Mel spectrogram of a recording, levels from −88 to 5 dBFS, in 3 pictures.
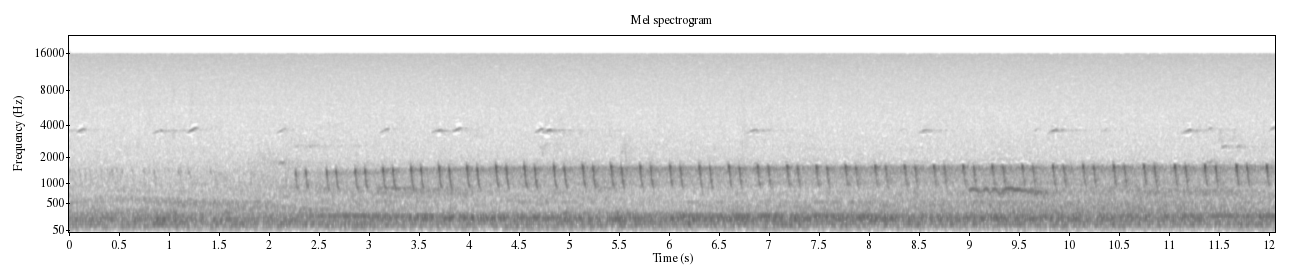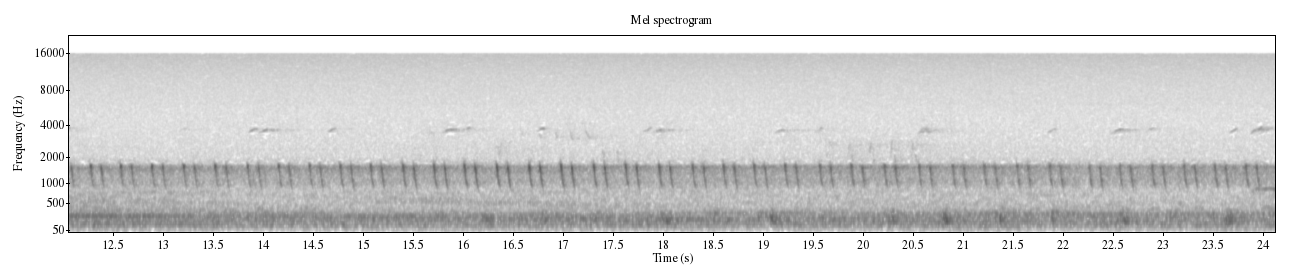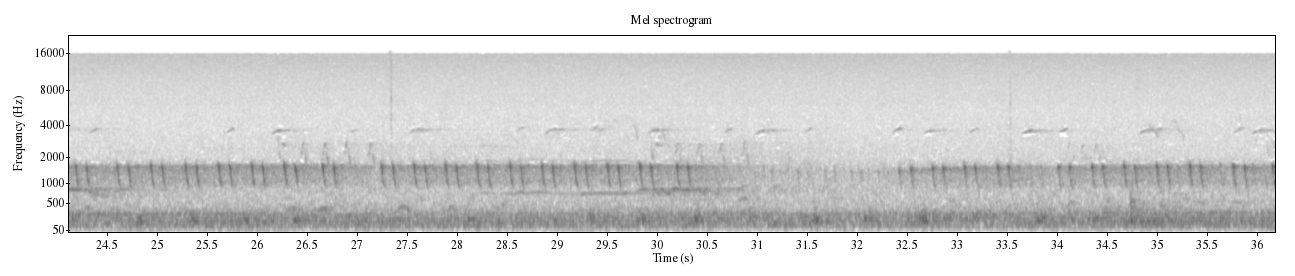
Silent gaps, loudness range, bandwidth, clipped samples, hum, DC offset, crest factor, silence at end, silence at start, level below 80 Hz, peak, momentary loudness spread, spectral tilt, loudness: none; 5 LU; 16 kHz; under 0.1%; none; under 0.1%; 20 dB; 0 s; 0 s; -68 dBFS; -16 dBFS; 7 LU; -4.5 dB/octave; -36 LUFS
